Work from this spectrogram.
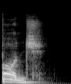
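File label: "bodge", British English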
